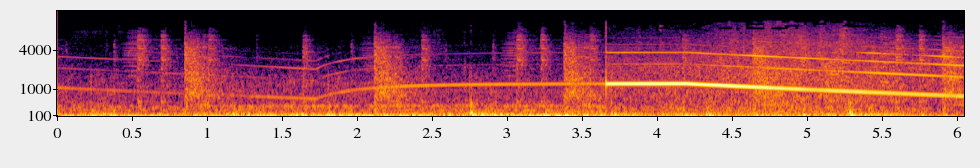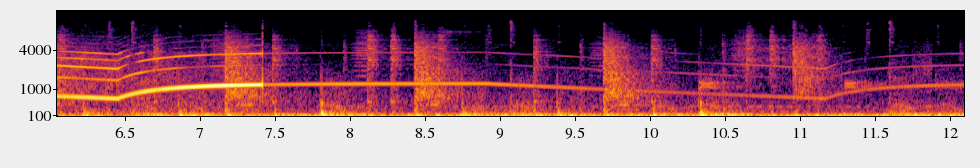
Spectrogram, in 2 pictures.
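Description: Police siren wailing. Its tone holds high, slides slowly down over about two seconds, then sweeps quickly back up, going round about three times. A steady low rumble runs beneath it.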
